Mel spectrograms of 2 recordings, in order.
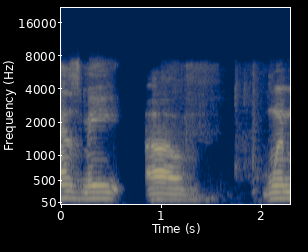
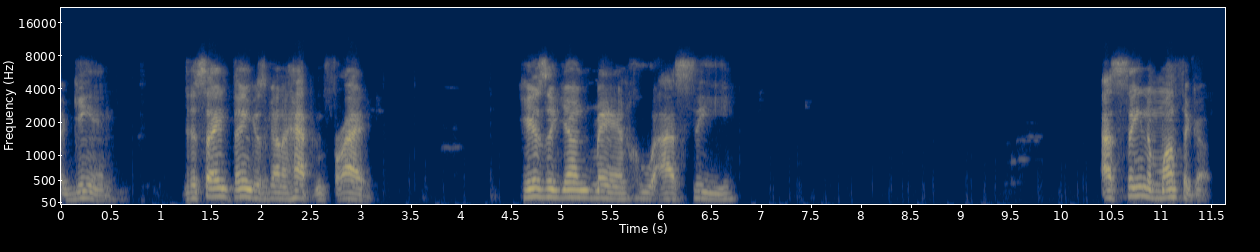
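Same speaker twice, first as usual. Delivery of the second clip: voice tearing up, holding back tears. Speaking about a young man he met a month ago, tearing up. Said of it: "I'm tearing up now".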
